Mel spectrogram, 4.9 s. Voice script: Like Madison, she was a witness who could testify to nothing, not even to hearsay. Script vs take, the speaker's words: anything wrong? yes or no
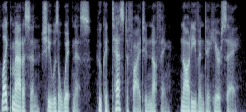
no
